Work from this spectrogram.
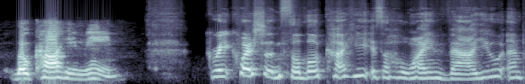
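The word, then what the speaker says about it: lōkahi: it's amazing and live live lokahi like live lokahi is that how you say it perfect yes this is kohai what does lokahi mean great question so lokahi is a hawaiian value and practice that means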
